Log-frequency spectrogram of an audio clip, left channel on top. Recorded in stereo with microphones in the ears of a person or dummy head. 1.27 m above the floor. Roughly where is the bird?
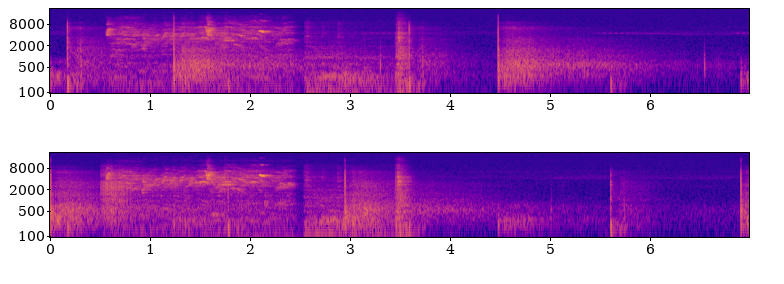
Right.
